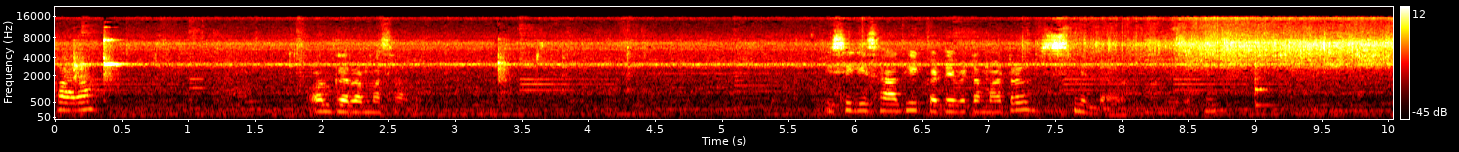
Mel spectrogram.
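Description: A spoon scrapes and stirs inside a clay pot.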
